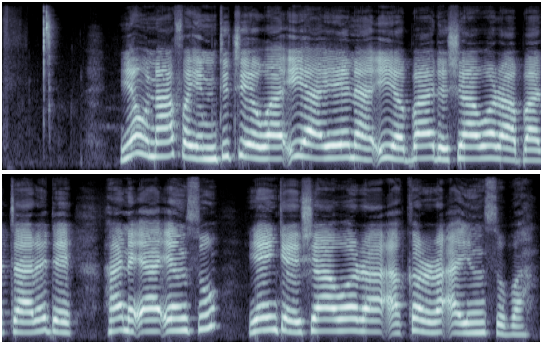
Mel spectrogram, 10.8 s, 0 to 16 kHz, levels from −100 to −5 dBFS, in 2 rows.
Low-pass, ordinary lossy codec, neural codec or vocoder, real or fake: 14.4 kHz; none; none; real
